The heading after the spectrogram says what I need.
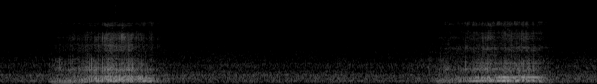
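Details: Adult man (husband) in deep sleep, snoring loudly then softly: two deep rumbling snores about four seconds apart in a quiet room; snoring.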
